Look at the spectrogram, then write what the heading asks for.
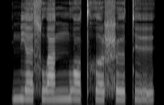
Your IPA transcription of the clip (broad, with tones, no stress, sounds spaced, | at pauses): m j ɛ˨˦ s w a˨˦ n n̪ w ɔ˨˦ t̪ʰ ɤ˨˦ ʂ ɻ̩˨˦ t̪ y̰˨˩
